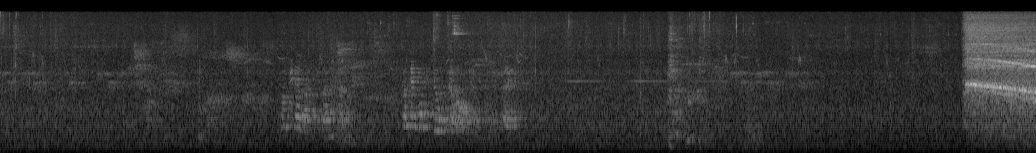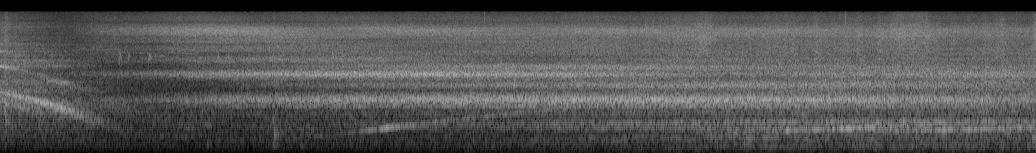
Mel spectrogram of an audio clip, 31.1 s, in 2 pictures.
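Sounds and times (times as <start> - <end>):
train whine: 14.4 - 31.0
electric train rushing: 14.5 - 31.0
high steady squealing tones: 14.6 - 31.0.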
